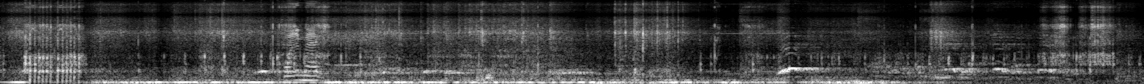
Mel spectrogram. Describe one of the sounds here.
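An airsoft gun fires in quick bursts.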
